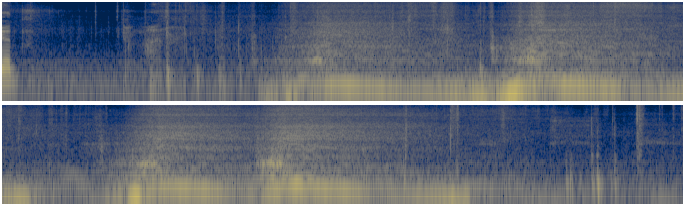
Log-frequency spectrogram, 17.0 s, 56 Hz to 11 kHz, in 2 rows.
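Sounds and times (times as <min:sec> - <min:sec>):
car engine revving: 0:03.0 - 0:15.8.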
